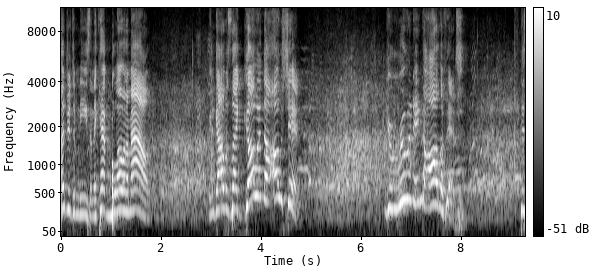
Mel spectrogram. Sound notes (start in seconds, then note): 1.7 laughter; 4.6 laughter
